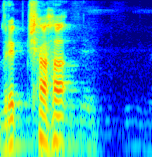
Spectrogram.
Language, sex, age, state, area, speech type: Sanskrit, male, 18-30, Bihar, rural, read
